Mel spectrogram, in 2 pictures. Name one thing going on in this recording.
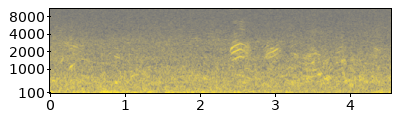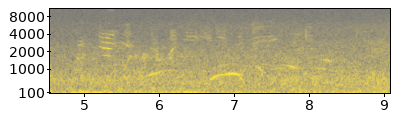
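Waves wash onto the shore.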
